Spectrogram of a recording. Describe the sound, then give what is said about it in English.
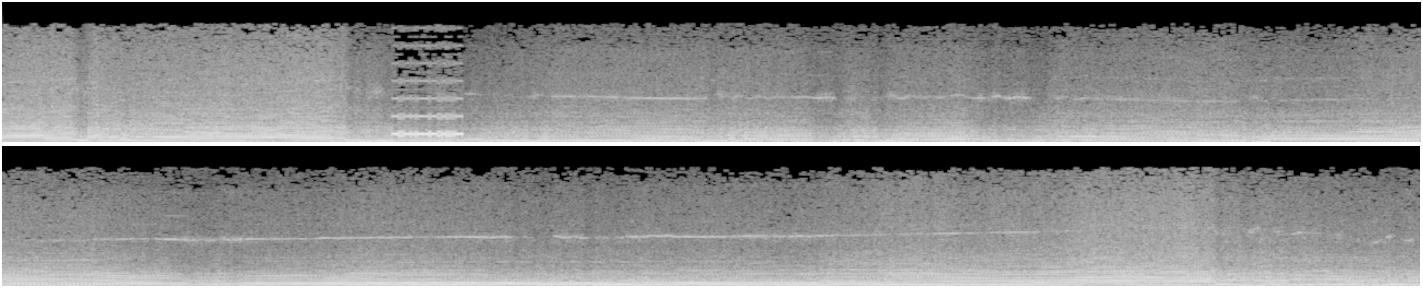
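An older generation Camaro roars loudly and steadily, its engine note climbing and dipping as it accelerates, with a thin high whine running over the rumble and no talking. “That's an older gen Camaro.”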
